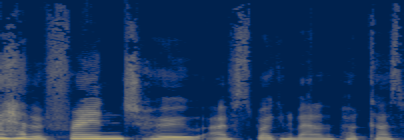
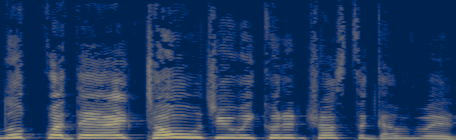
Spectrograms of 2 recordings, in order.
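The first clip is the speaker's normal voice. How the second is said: mock, frustrated, exasperated, mild yelled rant; 8 semitones higher than usual. Retelling what was screamed across the apartment to the husband: retelling own scream. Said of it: "I'm screaming across the apartment to my husband".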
